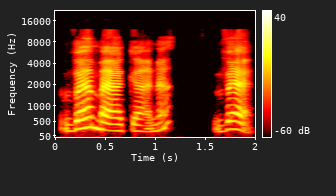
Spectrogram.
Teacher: ہونٹوں کا چھوٹا گول دائرہ بنتا ہے و بولنے میں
